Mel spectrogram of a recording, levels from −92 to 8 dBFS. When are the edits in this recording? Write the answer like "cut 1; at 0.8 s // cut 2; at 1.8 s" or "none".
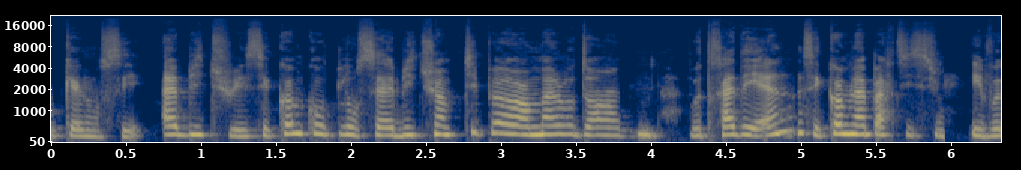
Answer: cut 1; at 3.8 s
